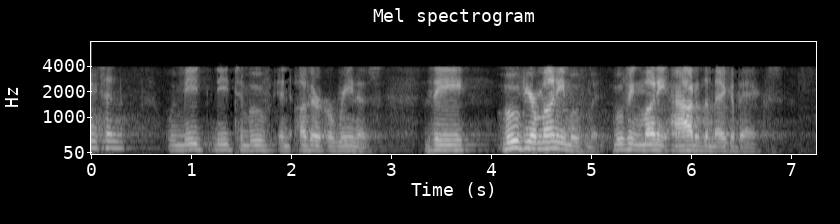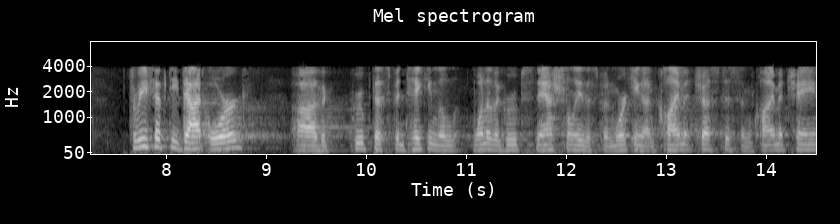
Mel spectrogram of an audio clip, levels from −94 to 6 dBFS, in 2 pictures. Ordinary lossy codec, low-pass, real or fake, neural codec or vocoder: AAC, 16 kbps; 7.2 kHz; real; none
